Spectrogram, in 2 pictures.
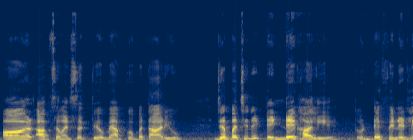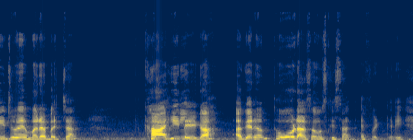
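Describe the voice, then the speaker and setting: A woman's voice: a little high, measured pace, pushed and bright, a little hiss or hum. A woman teacher giving conversational parenting advice, telling stories and mixing English words into her Hindi. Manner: storytelling with acted quotes.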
